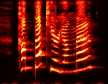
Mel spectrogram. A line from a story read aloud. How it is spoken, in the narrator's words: woman shouted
